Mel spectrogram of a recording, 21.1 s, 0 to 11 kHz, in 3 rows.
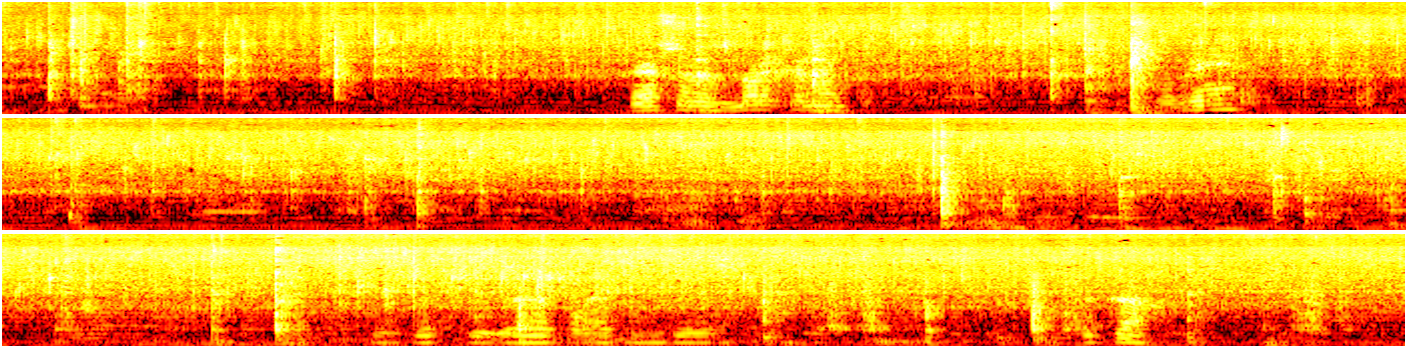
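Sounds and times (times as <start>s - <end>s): food sizzling in a pot: 0.0s - 21.0s.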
